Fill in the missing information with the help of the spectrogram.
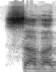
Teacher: rising intonation makes it a question and well responding with sa a descending intonation or falling intonation you're making a just normal sentence as the response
